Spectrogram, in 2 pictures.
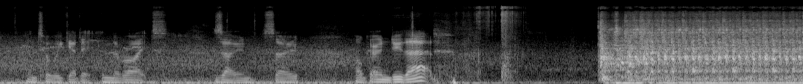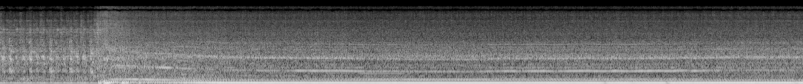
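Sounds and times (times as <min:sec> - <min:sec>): car engine starting and idling: 0:06.0 - 0:16.0.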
